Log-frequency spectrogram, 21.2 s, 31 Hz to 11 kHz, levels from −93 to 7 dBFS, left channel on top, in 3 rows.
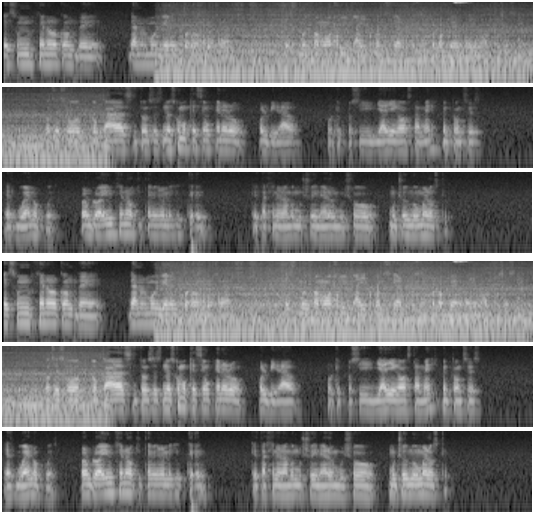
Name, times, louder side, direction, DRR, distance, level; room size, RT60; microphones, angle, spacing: voice 1, 0.0-1.3 1.7-3.1 3.8-7.0 7.6-11.0 11.4-13.4 14.2-14.8 15.2-16.9 17.5-20.1, right 4 dB, 80° right, 0.9 m, -25 dB
sound 1, 2.0-8.5, right 2 dB, 30° right, 0.6 m, -27 dB
13.0 x 5.8 x 2.3 m
head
